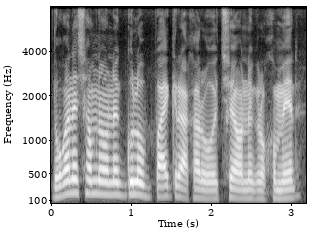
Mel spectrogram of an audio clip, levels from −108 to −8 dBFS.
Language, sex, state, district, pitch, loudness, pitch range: Bengali, male, West Bengal, Alipurduar, 150 Hz, -16 LUFS, 130-185 Hz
